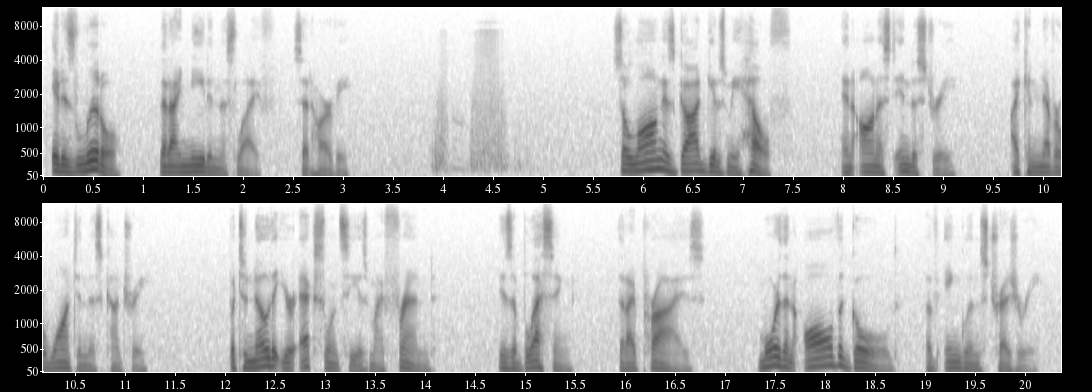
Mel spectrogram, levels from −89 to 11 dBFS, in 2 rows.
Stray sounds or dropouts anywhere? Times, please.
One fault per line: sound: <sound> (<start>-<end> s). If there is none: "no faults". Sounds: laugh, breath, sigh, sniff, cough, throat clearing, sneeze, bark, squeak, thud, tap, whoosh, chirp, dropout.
sound: sigh (3.7-5.1 s)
